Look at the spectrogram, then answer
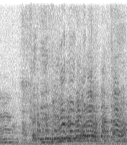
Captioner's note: audience laughing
